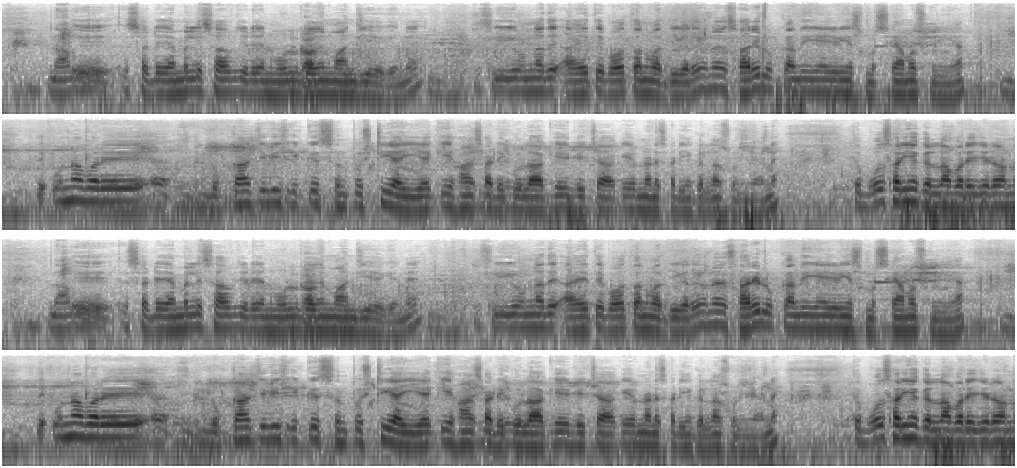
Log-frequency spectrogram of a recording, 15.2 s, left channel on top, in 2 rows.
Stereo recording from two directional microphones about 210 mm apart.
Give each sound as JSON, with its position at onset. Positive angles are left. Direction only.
{"t": 0.3, "sound": "speech", "side_deg": -5}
